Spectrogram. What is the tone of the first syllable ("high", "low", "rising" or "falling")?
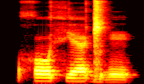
high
